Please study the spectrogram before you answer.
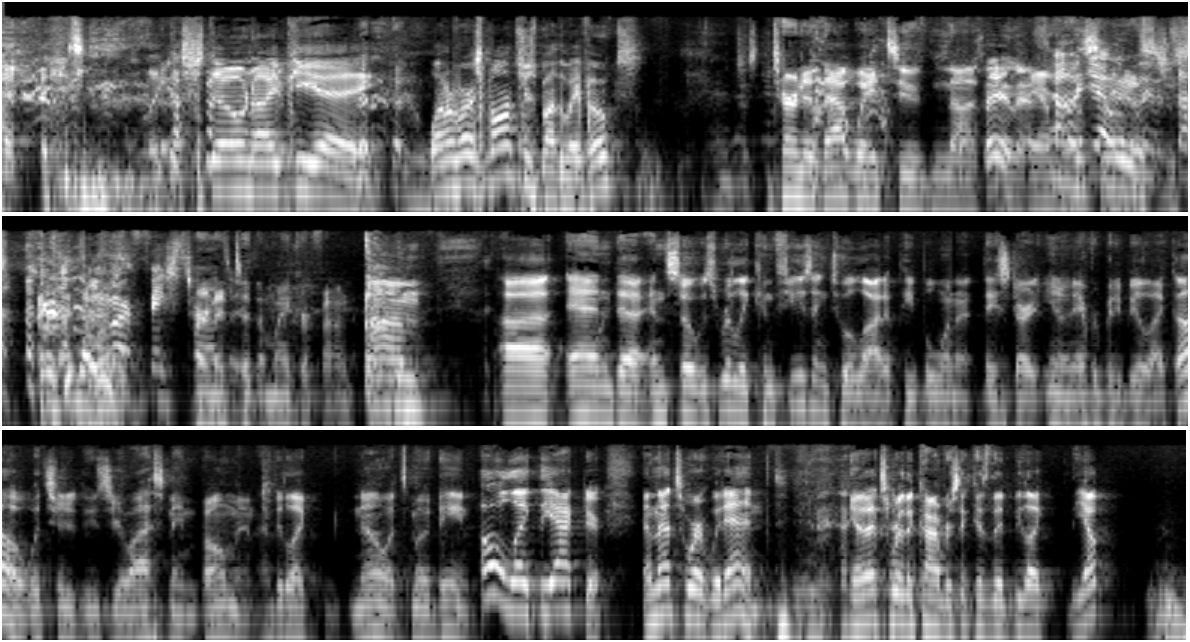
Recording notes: This episode was recorded before a live audience. At The Horton Grand Theatre in San Diego, CA.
